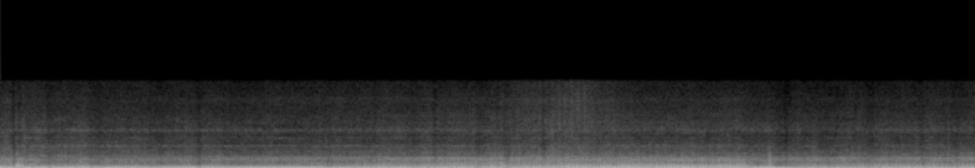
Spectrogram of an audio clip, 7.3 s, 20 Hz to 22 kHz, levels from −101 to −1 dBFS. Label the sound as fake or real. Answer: fake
